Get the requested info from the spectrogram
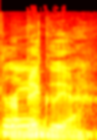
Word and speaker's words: Birbiglia: Birbiglia? – Birbiglia.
